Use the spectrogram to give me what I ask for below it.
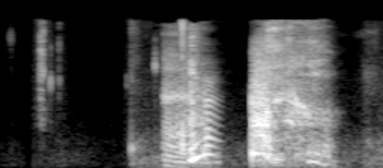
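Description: A single sneeze: a brief voiced intake sharpening into a noisy, breathy burst, fairly loud, with a few faint clicks before it and quiet afterward.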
